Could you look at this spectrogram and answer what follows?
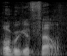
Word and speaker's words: Obergefell: Obergefell.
